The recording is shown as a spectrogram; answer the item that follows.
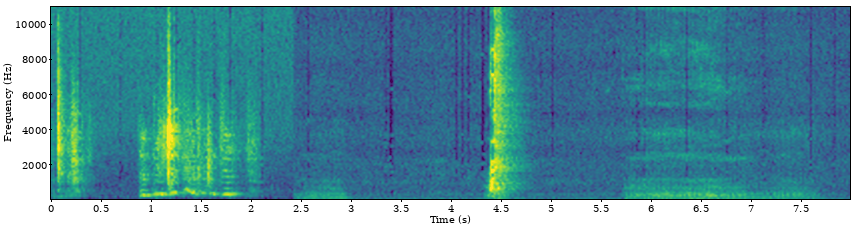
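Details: Pit bull from a compilation of funny pit bull moments at home, giving a low rumbling growl in drawn-out bursts and a single sharp bark, with people talking and exclaiming over it.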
